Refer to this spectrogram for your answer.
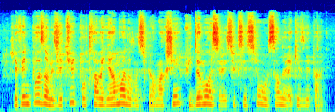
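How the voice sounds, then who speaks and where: Noticeable background noise behind a woman of medium pitch, with a very fast pace and ordinary pitch variation. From France, Normandy (Orne). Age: 20s. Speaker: civic service volunteer applicant. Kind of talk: personal application pitch. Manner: scripted, read.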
